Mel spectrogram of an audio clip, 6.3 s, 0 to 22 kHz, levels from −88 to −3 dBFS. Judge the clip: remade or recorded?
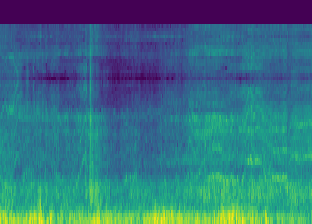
remade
